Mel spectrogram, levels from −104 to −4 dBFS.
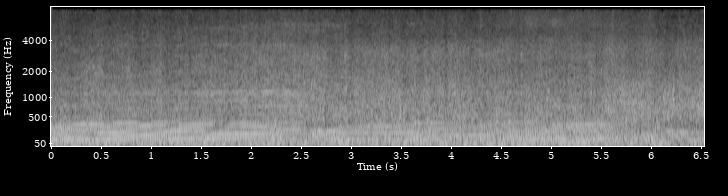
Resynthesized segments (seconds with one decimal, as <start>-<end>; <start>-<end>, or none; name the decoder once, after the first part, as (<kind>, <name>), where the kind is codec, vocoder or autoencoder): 4.5-6.0 (codec, DAC)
